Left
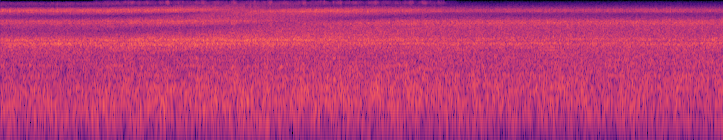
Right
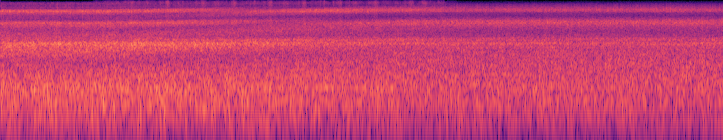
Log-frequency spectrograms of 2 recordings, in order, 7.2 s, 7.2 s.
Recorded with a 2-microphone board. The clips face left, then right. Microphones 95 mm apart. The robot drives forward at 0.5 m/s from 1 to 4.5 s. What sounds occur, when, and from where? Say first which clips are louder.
0.0 s running water: right 7 dB; 70° right (ahead or behind), 1.3 m; by 7.2 s 30° right (ahead or behind), 2.5 m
